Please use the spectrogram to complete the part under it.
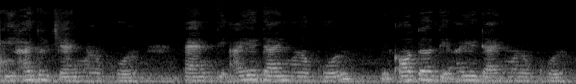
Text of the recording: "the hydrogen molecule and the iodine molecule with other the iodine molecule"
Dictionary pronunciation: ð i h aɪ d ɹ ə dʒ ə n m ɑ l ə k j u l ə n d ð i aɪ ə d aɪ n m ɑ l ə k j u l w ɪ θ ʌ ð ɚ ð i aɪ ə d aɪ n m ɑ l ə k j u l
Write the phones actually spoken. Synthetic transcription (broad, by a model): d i h aɪ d ə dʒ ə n m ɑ l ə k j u l ə n d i aɪ ə d aɪ n m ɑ l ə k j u l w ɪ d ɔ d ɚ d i aɪ ə d aɪ n m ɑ l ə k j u l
